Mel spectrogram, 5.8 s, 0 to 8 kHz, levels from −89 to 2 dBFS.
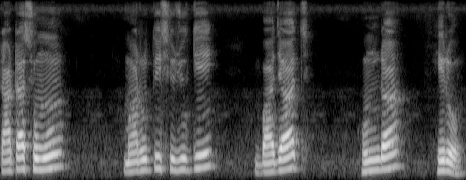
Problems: constant background noise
